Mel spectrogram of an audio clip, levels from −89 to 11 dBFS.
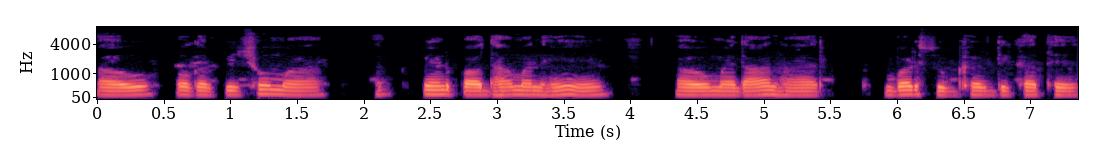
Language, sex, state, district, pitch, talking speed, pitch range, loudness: Chhattisgarhi, male, Chhattisgarh, Jashpur, 125 Hz, 115 wpm, 120-135 Hz, -19 LUFS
